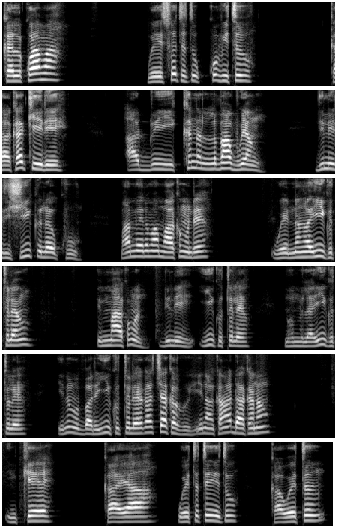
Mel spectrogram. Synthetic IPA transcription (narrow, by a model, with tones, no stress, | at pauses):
ka˨lkʷa˦ma˦ | we˨so˦ti˨tu˦ku˦bi˨tu˦ | ka˨ka˦ke˨de˨ | a˨du˨i˨kɨ˦na˨lɨ˦ma˦bu˨ja˨ŋ | di˦ne˨di˨ʃi˦kɨ˦na˨ku˨ | ma˨me˦di˦ma˦ma˨ku˦mu˨nde˦ | we˨na˦ŋa˦ji˦k̬ɨ˨tu˦le˦ | i˨ma˨ku˦mə˨ndi˦ne˨ji˦ku˨tu˦le˦ | mə˨mɨ˨la˨ji˦k̬u˨tu˦le˦ | ji˨˦ni˦mə˨ba˨di˨ji˦ku˦tu˦le˦ka˦t͡ʃa˦ka˨ku˨ji˦na˨ŋka˨na˦da˨ka˦na˦ŋ˨ | ŋ̩˨ke˦ | ka˨ja˦ | we˨ti˦ti˦n˦i˨t̬u˦ | ka˨we˨tə˦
